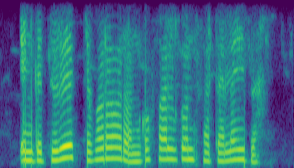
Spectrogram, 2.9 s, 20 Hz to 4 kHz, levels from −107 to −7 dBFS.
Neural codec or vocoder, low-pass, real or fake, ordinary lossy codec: none; 3.6 kHz; real; Opus, 16 kbps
